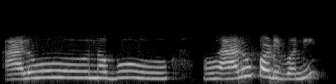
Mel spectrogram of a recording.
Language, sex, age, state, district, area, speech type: Odia, female, 18-30, Odisha, Bhadrak, rural, conversation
